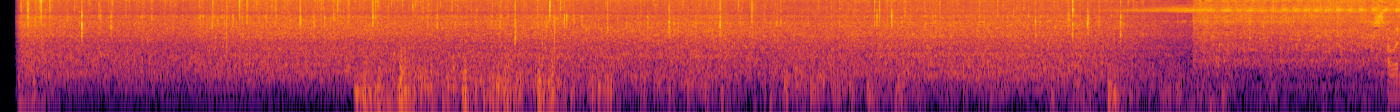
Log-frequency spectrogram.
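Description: Heavy rain pouring down on corrugated metal roofs, a steady hiss dotted with sharp drop ticks. From about three and a half seconds in, low rumbling surges sit beneath it for a few seconds.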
